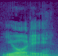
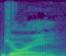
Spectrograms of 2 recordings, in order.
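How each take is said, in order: First: The name starts with a vowel sound. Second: The name starts with a J sound. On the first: The speaker calls it right. "So it's a silent J" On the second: The speaker calls it wrong. "Not Jory"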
